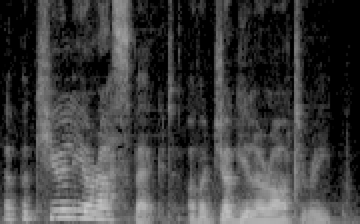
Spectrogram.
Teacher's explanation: You will have heard that the R in AR, when it ends a word, as in vicar, liar, or peculiar, is almost or completely silent, just like the final H in pariah and Jeremiah. The R becomes more noticeable only when a following word begins with a vowel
